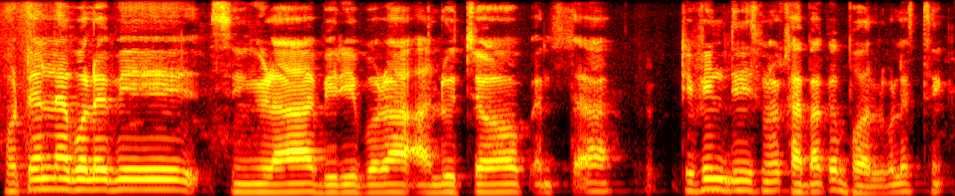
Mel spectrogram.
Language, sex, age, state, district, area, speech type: Odia, male, 18-30, Odisha, Kalahandi, rural, spontaneous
